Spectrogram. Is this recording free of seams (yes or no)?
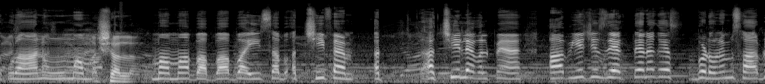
no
